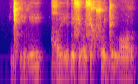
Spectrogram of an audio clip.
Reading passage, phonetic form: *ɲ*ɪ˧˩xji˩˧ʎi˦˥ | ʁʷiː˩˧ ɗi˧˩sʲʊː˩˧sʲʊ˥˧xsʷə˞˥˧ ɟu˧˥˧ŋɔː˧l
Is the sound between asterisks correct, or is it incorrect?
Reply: incorrect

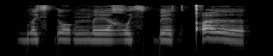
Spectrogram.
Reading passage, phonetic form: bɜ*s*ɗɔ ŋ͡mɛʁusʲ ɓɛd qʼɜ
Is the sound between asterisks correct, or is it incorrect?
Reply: incorrect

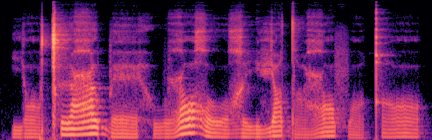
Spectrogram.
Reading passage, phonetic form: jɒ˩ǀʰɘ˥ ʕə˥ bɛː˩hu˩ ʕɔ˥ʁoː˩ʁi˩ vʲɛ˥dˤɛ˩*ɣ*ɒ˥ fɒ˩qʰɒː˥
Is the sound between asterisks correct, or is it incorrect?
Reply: incorrect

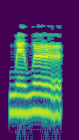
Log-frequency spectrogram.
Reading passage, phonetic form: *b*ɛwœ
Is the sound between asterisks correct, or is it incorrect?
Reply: incorrect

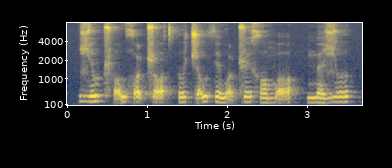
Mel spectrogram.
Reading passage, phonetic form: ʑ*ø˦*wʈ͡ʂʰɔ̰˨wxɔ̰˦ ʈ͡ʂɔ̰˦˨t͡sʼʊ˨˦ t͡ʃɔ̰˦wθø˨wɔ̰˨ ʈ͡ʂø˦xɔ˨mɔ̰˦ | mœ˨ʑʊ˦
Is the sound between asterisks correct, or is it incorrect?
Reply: correct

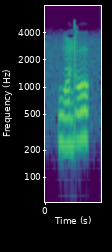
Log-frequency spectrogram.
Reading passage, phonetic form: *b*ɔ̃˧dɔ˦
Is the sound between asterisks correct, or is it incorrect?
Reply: incorrect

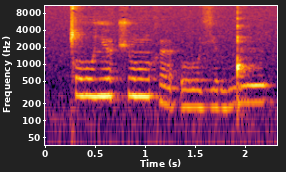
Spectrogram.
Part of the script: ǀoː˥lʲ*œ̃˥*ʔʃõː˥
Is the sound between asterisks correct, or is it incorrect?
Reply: correct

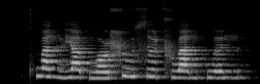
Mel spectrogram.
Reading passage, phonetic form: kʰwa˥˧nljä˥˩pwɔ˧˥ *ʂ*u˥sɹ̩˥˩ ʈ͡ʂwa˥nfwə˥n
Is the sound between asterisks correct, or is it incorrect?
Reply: correct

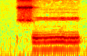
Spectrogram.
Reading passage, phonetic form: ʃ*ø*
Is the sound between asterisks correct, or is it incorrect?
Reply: incorrect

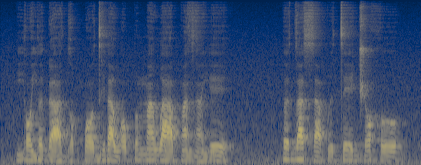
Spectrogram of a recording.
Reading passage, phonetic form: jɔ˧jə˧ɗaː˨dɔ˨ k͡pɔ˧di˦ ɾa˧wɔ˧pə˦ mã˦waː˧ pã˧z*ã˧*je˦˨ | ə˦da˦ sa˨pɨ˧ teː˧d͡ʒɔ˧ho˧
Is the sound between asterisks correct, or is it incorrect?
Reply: incorrect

